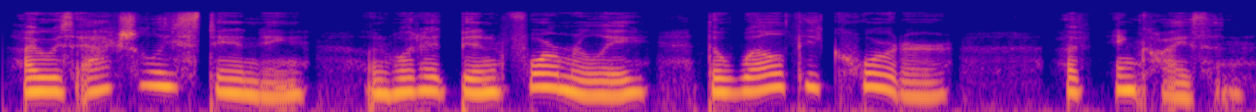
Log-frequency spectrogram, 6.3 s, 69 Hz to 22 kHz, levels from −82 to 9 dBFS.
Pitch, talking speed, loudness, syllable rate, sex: 200 Hz, 135 wpm, -18 LUFS, 4.7 syllables/s, female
